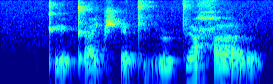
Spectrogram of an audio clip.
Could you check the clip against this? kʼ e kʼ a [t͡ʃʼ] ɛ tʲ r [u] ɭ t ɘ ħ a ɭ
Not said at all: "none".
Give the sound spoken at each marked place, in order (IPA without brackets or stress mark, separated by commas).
t͡ʃʼ, u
